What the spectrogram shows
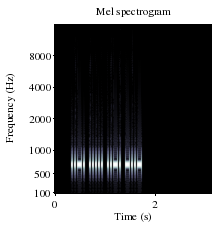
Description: Morse code, heard as a keyed tone, about 37 wpm, 700 Hz. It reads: F5FX
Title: DXCC-100 Call Signs - 4 Characters - Repeated 3x - 40wpm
